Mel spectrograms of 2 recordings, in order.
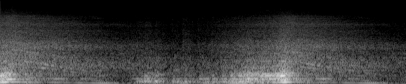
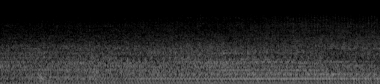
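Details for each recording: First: now it's trying to restore again especially when you just bleep the throttle right so that's what i wanted to capture this morning Second: Mini Cooper R56 after the temperature sensor was replaced, warming up with temperature climbing while the throttle is blipped: a quiet, even idle with no misfire or hunting. Normal idle.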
